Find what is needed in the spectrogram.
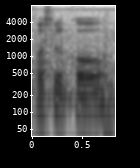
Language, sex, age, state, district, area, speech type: Urdu, male, 45-60, Bihar, Gaya, rural, spontaneous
